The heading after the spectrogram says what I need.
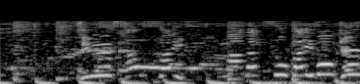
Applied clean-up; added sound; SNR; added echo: classical method Wiener filter.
